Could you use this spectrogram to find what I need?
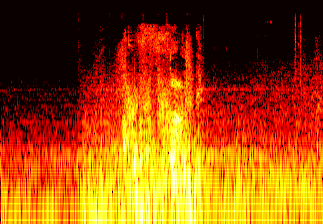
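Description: A man speaks in a tense, urgent voice.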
